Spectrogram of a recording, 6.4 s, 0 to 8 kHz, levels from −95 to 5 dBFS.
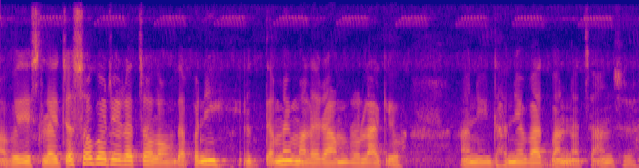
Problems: none marked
